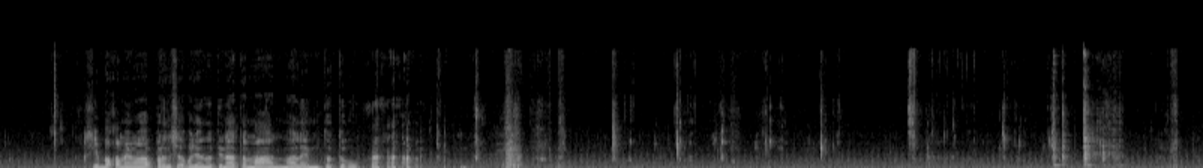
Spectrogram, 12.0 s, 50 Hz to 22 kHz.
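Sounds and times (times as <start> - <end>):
person chewing food: 4.3 - 10.7.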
